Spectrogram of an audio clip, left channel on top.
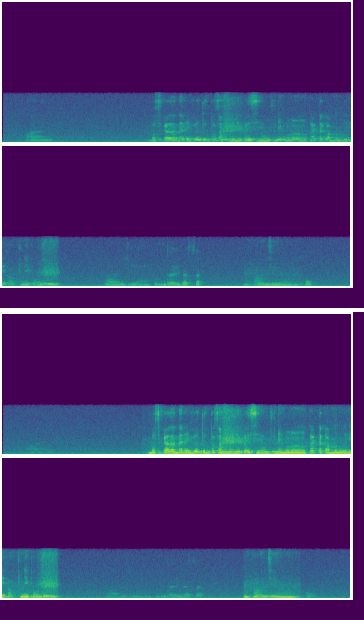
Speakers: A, on the left; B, on the right.
A: ਹਾਂ
B: ਬਸ ਕਹਿ ਦਿੰਦੇ ਨੇ <unintelligible> ਸਾਨੂੰ ਐਨੇ ਪੈਸੇ ਆਉਂਦੇ ਨੇ ਹੁਣ ਘੱਟ ਕੰਮ ਨੂੰ ਇਹ ਹੱਥ ਨੀ ਪਾਉਂਦੇ।
A: ਹਾਂਜੀ ਹੁੰਦਾ ਜੀ ਬਸ
B: ਹਾਂਜੀ ਹਾਂ
A: ਉਹ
